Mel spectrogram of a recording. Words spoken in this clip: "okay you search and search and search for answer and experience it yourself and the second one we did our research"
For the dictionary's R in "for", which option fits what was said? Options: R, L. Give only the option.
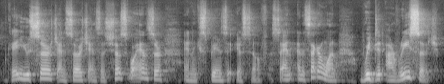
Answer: L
